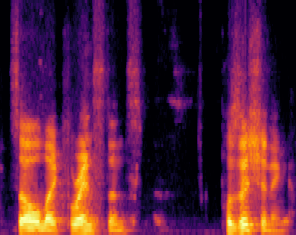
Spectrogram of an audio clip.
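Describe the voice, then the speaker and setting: Lively intonation at a moderate pace, in an Estonian accent. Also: man. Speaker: company founder and marketer. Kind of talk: interview podcast.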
